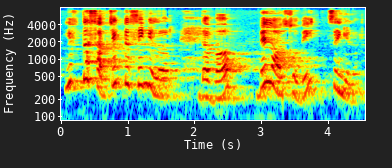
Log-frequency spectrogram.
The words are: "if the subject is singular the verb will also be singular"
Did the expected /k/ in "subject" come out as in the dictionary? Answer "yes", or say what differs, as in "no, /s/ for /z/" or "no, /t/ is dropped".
yes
